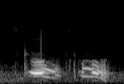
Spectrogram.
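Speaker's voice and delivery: high little fish yell; tiny fish voices. Acted. Fish in the tank yelling, high tiny voices. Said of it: "yelling in their tiny fish voices".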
